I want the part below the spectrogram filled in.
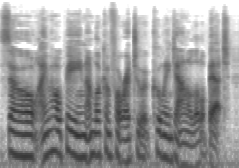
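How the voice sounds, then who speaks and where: A Canadian woman getting over a cold, with a slight cough, chatting casually and warmly with viewers as she hosts a papercraft live stream. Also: low-pitched, a little fast. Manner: chatty and friendly, with fillers and asides. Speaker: papercraft demonstrator.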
